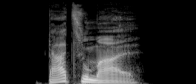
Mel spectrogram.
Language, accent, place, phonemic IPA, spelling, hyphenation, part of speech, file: German, Germany, Berlin, /ˈdaːt͡suˌmaːl/, dazumal, da‧zu‧mal, adverb, De-dazumal.ogg
- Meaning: then, in those days, in the olden days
